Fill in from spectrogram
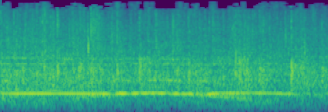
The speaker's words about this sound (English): Our special guests, a round of applause for Griffin Newman, Matt Singer, Allison Wilmore, and Dana Stevens.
